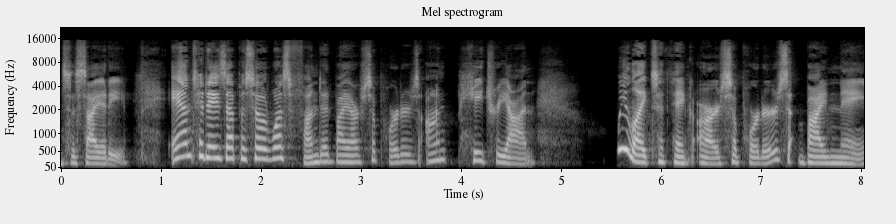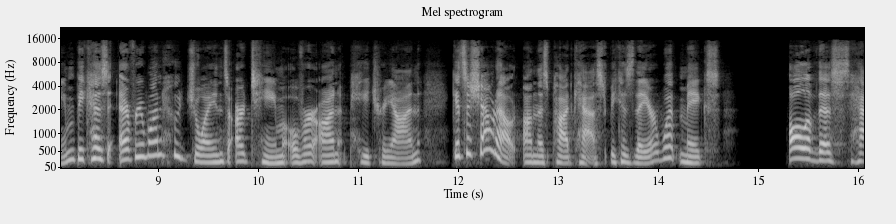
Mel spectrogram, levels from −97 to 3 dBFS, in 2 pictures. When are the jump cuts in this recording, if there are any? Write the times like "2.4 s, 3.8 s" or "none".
none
